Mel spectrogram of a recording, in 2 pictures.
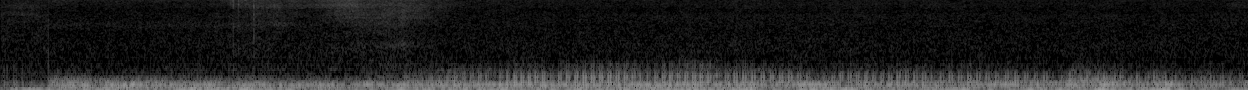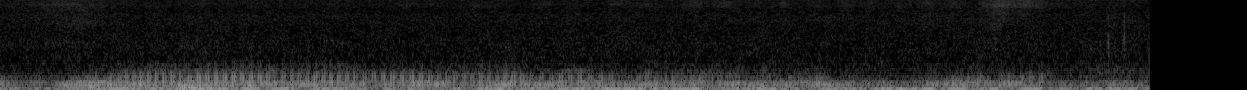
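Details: New kitten Binwoo, on her first day at home, purrs for about twelve seconds. The purr is a continuous low, pulsing hum with a brief dip in the middle, followed by silence.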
